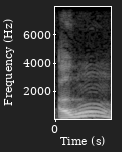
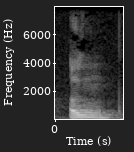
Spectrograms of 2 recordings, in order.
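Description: First: The syllable is said with a rising tone. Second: The syllable is said with a level tone. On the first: "có hai âm, một là ưng là ứng" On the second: "ở đây nên đọc là ưng"

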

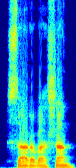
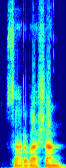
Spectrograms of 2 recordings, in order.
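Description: No difference in how they are said.

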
